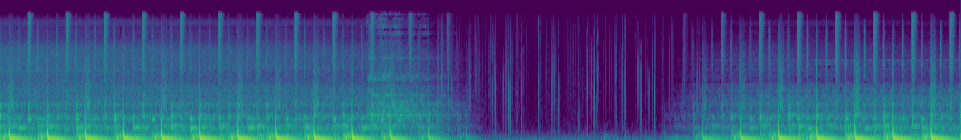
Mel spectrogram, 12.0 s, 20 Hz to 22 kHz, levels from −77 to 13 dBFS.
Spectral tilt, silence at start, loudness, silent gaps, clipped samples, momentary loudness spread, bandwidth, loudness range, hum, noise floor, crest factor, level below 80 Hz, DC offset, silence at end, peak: -6 dB/octave; 0 s; -16 LUFS; none; under 0.1%; 9 LU; 15.5 kHz; 15 LU; none; -45 dBFS; 14 dB; -14 dBFS; under 0.1%; 0 s; 0 dBFS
